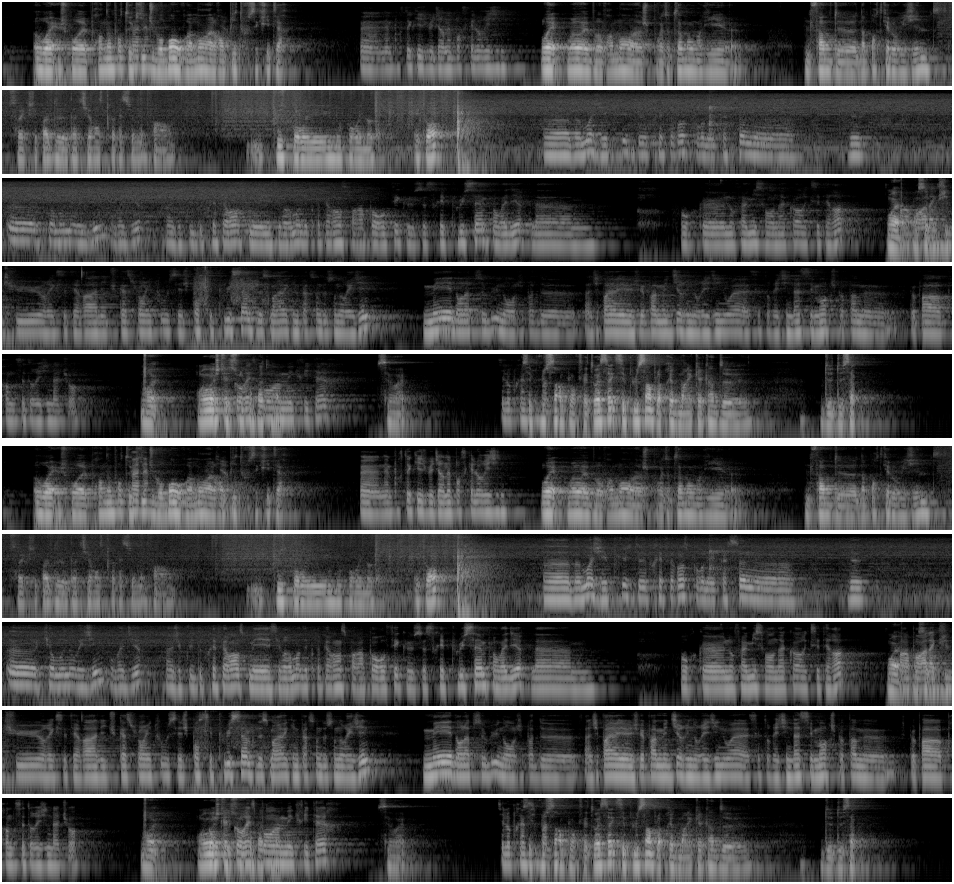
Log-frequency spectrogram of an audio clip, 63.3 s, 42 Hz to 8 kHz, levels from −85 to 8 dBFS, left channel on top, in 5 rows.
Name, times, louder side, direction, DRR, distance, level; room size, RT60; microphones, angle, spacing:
voice 1, 0.4-3.8 7.2-9.9 10.7-15.0 16.0-17.8 18.2-18.6 37.1-37.9 40.6-40.7 52.5-52.8 53.3-54.4 55.7-56.1 57.6-60.7 61.6-62.0, left 3 dB, 30° left, 0.4 m, -30 dB
voice 2, 2.9-3.3 4.8-6.7 19.9-23.2 23.9-24.2 25.4-27.2 27.5-33.2 34.4-36.6 37.3-43.0 43.6-51.7 53.4-55.1 57.3-58.0, right 3 dB, 65° right, 0.5 m, -36 dB
sound 1, 12.4-22.8, left 3 dB, 55° left, 2.0 m, -42 dB
sound 2, 17.6-30.5, left 5 dB, 80° left, 0.8 m, -48 dB
21.5 x 11.0 x 2.9 m
head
